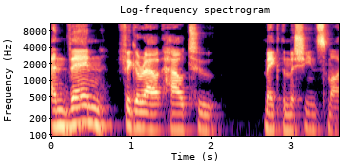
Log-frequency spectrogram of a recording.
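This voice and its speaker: On a very clean recording with a silent background, a man speaks at a fairly high pitch in a somewhat breathy voice with fairly even intonation. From India. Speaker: tech startup founder and CEO. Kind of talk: interview.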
